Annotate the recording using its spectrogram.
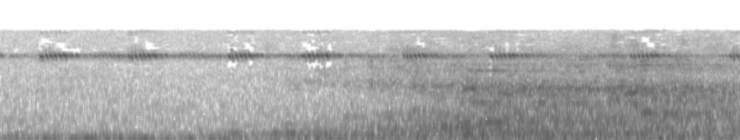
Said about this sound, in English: That's not a cell phone. That's crickets. Dead air. Silence. Nobody said a word.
